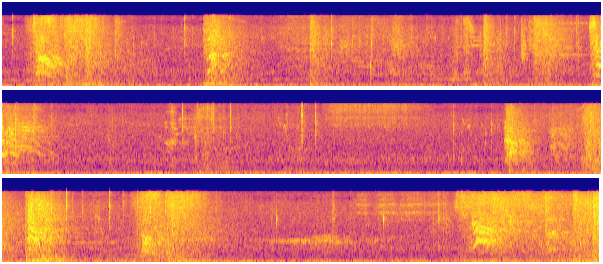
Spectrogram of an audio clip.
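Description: Magic spells burst and crackle loudly in a game.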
